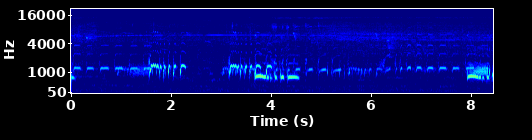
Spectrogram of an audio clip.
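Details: Energetic song of a zebra dove (perkutut), said to prompt other zebra doves to sing along; repeated phrases of soft coos breaking into fast pulsed trills, about fourteen per minute, with a low steady hum beneath.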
